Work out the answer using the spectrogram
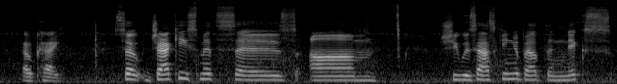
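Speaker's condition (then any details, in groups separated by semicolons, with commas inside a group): No condition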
